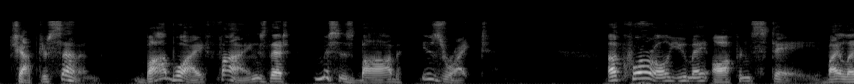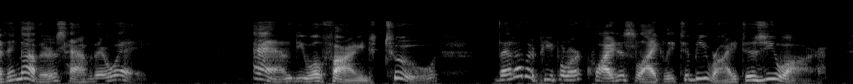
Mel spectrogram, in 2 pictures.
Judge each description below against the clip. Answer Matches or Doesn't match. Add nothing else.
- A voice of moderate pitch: Matches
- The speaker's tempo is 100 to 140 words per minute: Matches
